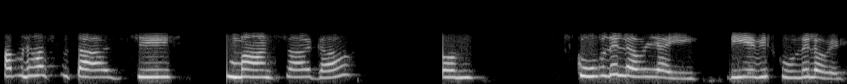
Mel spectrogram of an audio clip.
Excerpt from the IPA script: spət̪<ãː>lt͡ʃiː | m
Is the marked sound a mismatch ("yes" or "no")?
yes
